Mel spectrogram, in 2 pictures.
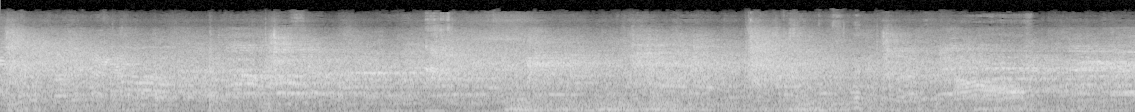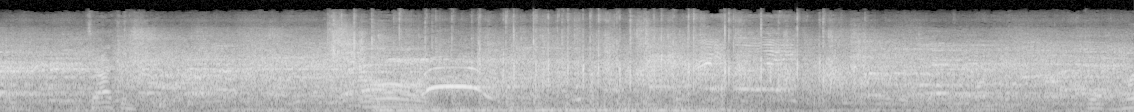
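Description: Children's voices shout and call out in a large echoing arena.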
